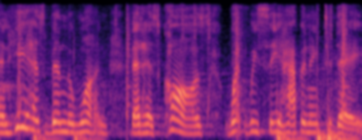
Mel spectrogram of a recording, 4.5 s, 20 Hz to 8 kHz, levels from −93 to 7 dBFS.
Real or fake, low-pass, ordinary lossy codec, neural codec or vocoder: real; 7.2 kHz; MP3, 64 kbps; none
